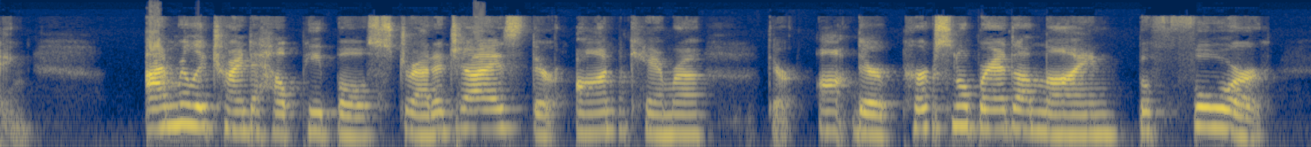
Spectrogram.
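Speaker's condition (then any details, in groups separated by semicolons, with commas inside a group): No condition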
